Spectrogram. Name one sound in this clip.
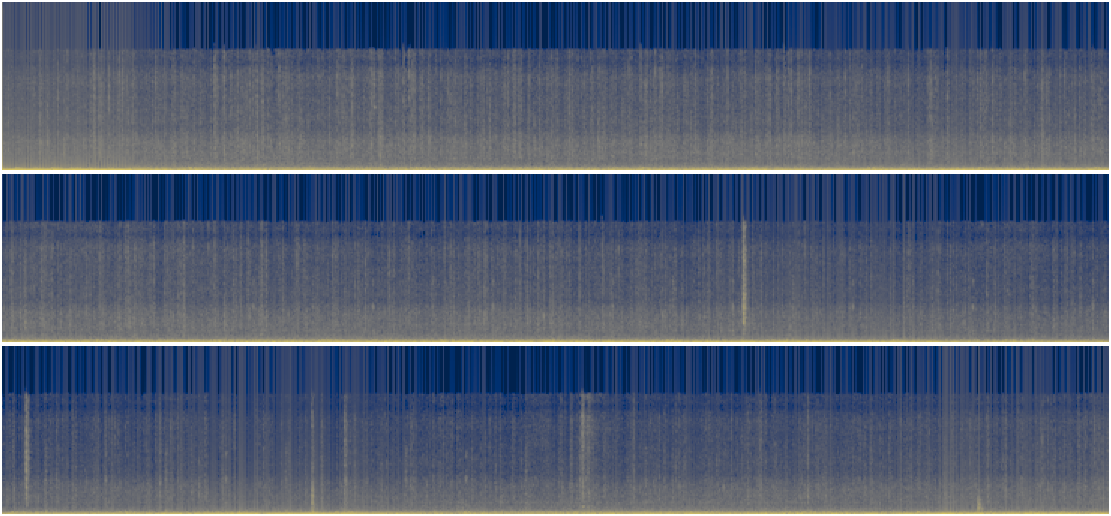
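A windshield wiper thumps across the glass now and then.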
